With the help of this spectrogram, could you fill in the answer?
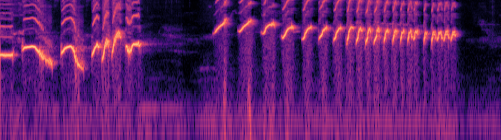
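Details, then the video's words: White-rumped shama song meant to prompt other shamas to reply quickly: a few swooping whistled phrases, a pause, then a fast run of about twenty short, sharp rising notes that slow slightly toward the finish. "masteran burung murai mewah"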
